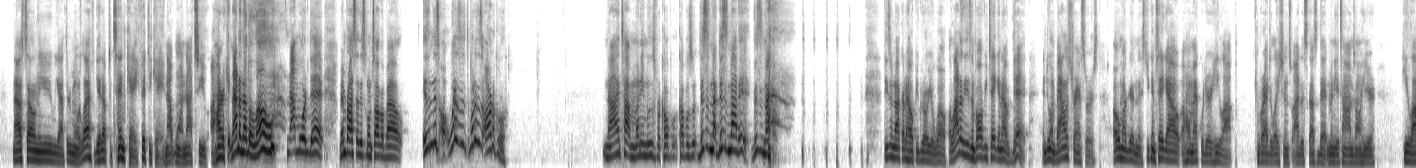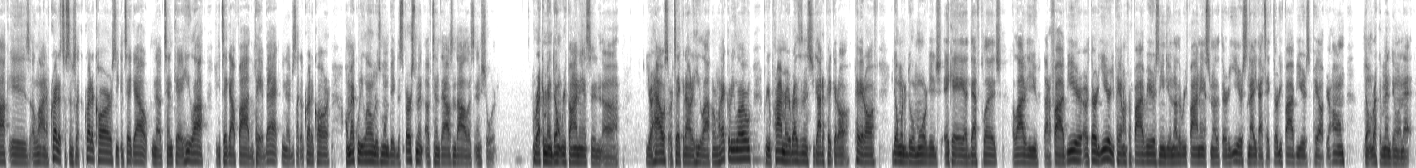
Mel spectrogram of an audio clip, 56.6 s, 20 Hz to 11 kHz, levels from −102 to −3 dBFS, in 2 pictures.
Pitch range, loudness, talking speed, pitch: 100-145 Hz, -22 LUFS, 250 wpm, 110 Hz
